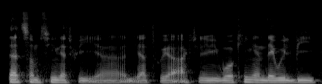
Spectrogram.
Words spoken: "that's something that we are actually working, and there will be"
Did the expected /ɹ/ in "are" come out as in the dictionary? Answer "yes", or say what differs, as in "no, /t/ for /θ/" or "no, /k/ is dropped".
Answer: no, /w/ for /ɹ/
